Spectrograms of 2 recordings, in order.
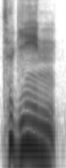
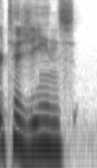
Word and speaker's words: tagine: Anyone who has, because tagine would be, anyone who has nine miniature tagines, like that's how you say it, right? Tagine? Yeah. Tagine.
